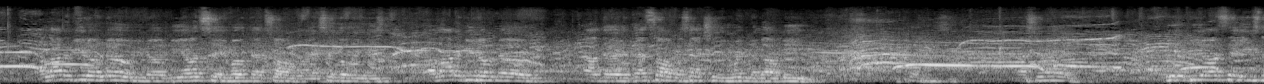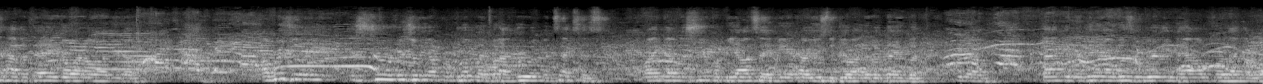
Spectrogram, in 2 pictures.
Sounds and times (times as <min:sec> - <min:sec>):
Crowd: 0:00.0 - 0:25.2
Speech: 0:00.4 - 0:08.2, 0:10.2 - 0:10.8, 0:11.6 - 0:25.2.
